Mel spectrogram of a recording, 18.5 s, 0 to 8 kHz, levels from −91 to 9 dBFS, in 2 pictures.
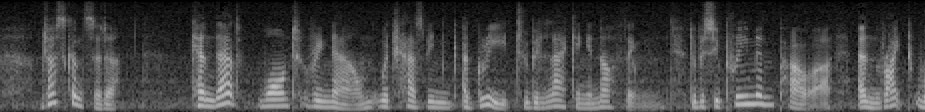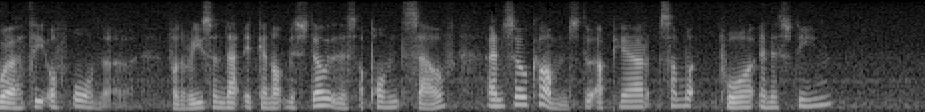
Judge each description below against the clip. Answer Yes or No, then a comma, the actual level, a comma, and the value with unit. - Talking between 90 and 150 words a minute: Yes, average, 145 wpm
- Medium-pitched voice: Yes, medium, 150 Hz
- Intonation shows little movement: No, average, 4.6 semitones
